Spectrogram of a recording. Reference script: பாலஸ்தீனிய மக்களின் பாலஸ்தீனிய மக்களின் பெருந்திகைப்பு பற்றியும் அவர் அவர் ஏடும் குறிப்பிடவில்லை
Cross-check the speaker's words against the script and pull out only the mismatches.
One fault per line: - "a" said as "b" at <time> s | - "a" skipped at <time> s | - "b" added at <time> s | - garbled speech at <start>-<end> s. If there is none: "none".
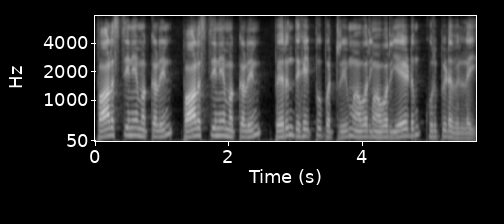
none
